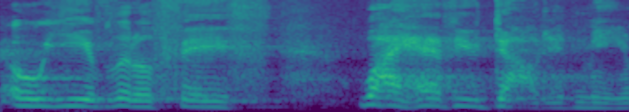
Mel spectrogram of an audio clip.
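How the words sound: It sounds harsh and condemning.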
